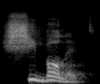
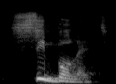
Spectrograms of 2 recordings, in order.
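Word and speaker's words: Shibboleth: to them emor bullet say the word shiboli and he would say sibolet apparently because they were unable to pronounce it correctly apparently um we have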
